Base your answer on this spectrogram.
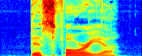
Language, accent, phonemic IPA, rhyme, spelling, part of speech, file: English, US, /dɪsˈfɔːɹi.ə/, -ɔːɹiə, dysphoria, noun, En-us-dysphoria.ogg
- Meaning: 1. A state of feeling unwell or unhappy; a feeling of emotional and mental discomfort and suffering from restlessness, malaise, depression, or anxiety 2. Ellipsis of gender dysphoria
